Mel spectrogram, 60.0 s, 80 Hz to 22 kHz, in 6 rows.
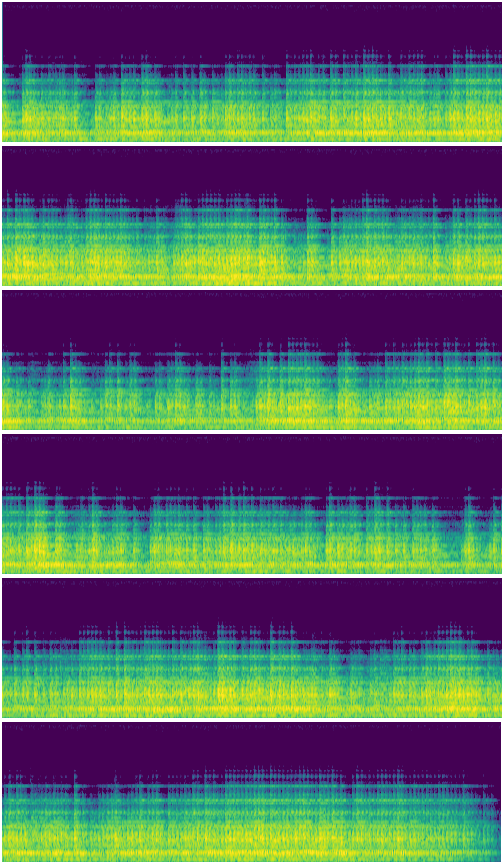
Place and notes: Autobahn bridge, Köln, Deutschland - railing vibrations
Rodenkirchner Autobahnbrücke / highway bridge, vibration in railing
(Sony PCM D50, DIY contact mics)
